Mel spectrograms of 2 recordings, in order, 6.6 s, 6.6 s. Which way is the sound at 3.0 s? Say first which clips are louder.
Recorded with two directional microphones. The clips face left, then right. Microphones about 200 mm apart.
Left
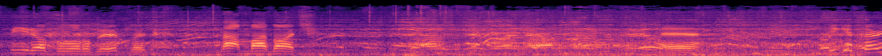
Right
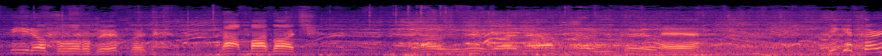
Right 1 dB; 45° left (ahead or behind).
